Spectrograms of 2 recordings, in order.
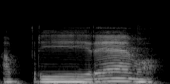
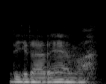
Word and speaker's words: apriremo: Yeah, I added an extra syllable for some reason. Why did I put an extra syllable? Aprire, apriremo, apriraremo. It's a bit random mistake. Parlaremo. Aprire, apriremo. Apriraremo. Yeah, just invented a syllable out of nowhere.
